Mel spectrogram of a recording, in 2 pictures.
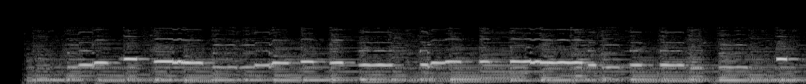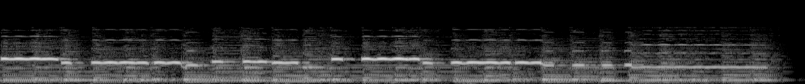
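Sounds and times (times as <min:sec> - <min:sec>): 
instrumental folk song: 0:00.2 - 0:16.1.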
